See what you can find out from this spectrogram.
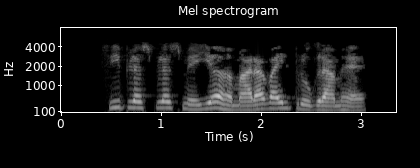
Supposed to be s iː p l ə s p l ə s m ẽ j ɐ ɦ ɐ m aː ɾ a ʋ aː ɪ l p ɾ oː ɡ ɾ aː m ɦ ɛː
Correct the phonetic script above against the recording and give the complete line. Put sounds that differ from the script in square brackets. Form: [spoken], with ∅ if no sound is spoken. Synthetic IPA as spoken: s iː p l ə s p l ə s m ẽ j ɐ ɦ ɐ m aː ɾ a ʋ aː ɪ l p ɾ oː ɡ ɾ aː m ɦ ɛː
